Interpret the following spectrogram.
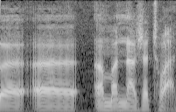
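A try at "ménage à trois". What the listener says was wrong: I didn't put a T. You put the T.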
